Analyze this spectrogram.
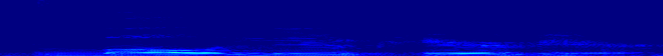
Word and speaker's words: Molnupiravir: He's going to pronounce it for me because I've been botching it. Molnupiravir.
